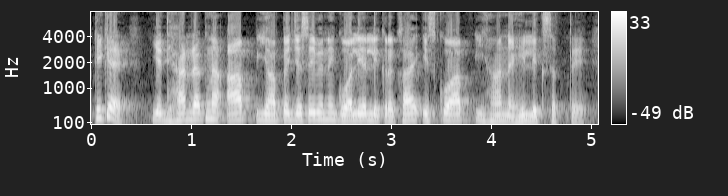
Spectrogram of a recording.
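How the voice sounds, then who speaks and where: Male tutor with a slightly high voice, patient and repetitive. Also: fairly even intonation. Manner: repetitive, keeps saying "okay, friends"; reads English lines slowly, then explains. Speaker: English teacher. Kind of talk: explaining a letter format to students.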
